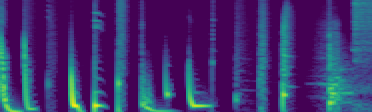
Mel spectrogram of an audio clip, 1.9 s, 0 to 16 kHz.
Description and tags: syndrum loop 128 bpm
this is a small loop made with the samples from that pack its at 128 bpm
